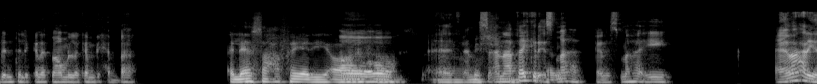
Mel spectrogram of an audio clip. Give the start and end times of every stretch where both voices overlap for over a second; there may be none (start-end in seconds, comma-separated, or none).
3.4-5.6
